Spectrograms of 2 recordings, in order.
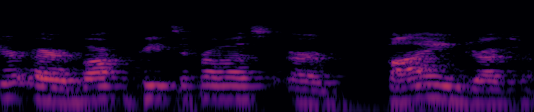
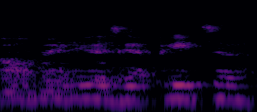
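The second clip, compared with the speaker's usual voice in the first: put-on stoned voice, quieter; 12 dB quieter than usual. Retelling a customer at a gas station asking about pizza: imitating a stoned guy. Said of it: "came in high as a kite and was like".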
